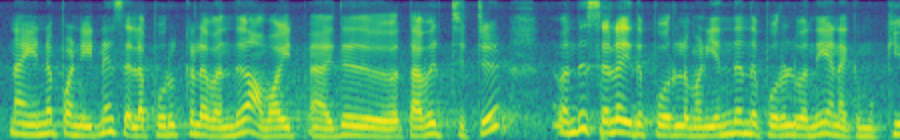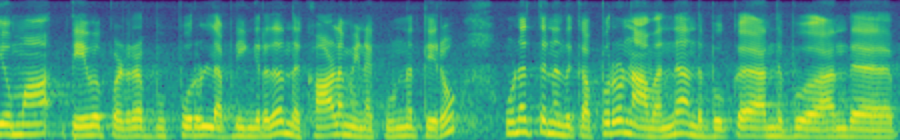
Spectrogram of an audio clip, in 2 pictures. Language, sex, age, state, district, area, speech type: Tamil, female, 30-45, Tamil Nadu, Tiruppur, urban, spontaneous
